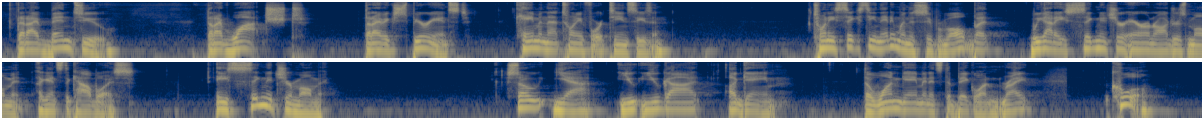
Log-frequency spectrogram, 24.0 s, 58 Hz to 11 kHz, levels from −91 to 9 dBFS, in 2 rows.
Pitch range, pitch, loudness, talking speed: 110-125 Hz, 110 Hz, -21 LUFS, 130 wpm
